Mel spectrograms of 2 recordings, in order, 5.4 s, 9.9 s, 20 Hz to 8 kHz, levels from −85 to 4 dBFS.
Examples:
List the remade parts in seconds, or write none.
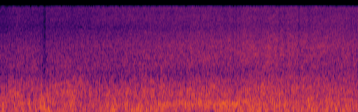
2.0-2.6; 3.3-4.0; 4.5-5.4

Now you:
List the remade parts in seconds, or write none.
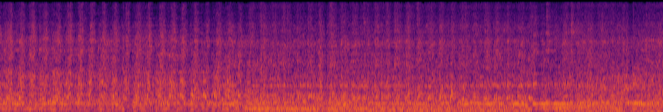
0.0-0.8; 3.6-4.3; 5.9-9.9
